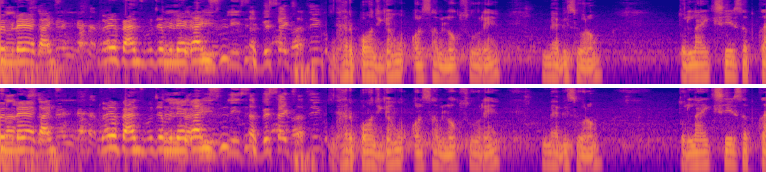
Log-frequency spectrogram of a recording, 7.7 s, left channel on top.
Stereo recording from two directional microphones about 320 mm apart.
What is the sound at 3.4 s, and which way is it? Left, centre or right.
Speech, centre.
